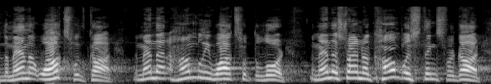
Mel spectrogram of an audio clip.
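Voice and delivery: loud, fervent sermon build; preaching at full force. Acted. Preacher lifting his voice to the church, loud and fervent. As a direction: swell toward the last line.

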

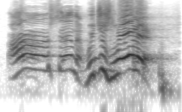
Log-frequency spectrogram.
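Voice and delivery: high, loud disbelief; mock incredulity. Real, not acted. Pastor incredulous at the congregation, high and loud. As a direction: sound amazed anyone missed it.

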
